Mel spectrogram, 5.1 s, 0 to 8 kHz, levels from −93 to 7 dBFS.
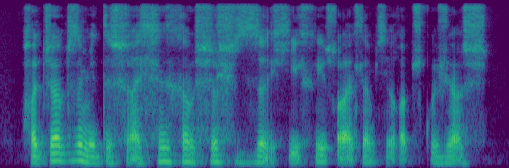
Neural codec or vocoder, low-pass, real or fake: codec, 16 kHz, 4 kbps, FunCodec, trained on Chinese and English, 50 frames a second; 7.2 kHz; fake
